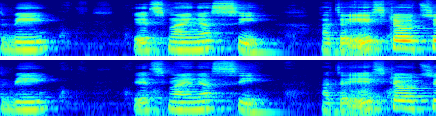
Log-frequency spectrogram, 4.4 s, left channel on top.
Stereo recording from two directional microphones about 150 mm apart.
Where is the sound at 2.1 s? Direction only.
15° right (ahead or behind).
